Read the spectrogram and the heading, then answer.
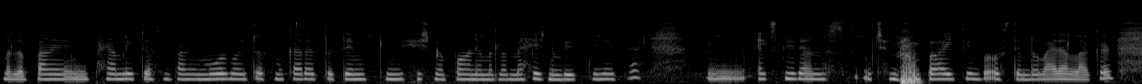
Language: Kashmiri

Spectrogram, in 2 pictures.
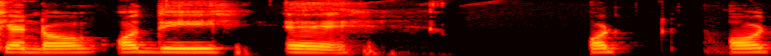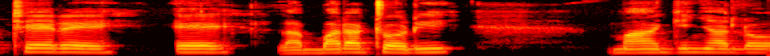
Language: Luo (Kenya and Tanzania)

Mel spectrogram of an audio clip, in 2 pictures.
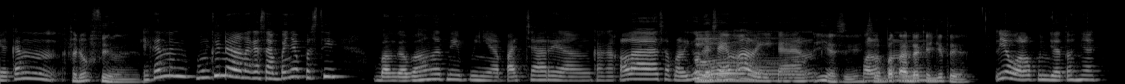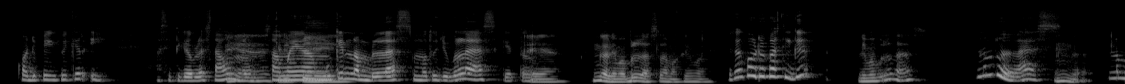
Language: Indonesian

